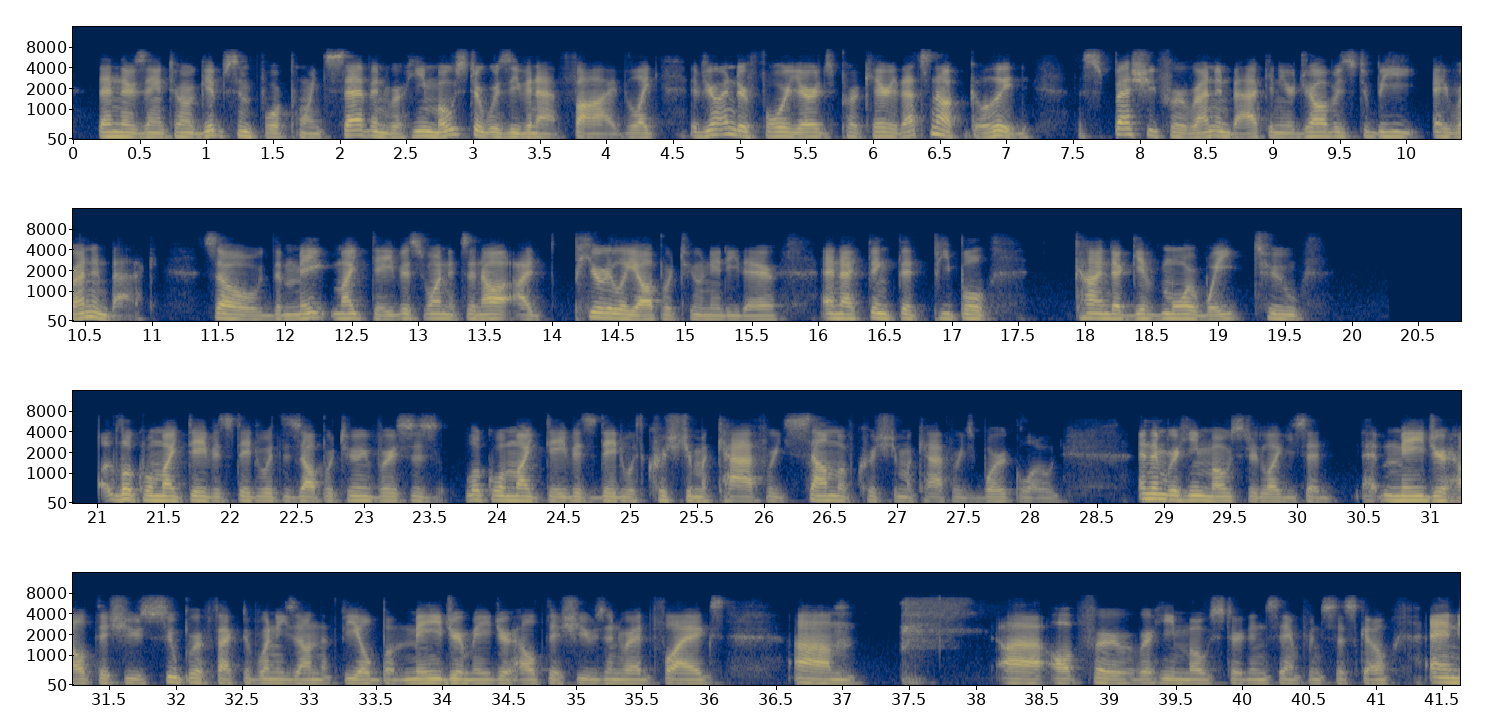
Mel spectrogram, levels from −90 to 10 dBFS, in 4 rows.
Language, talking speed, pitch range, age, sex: English, 165 wpm, 110-135 Hz, 20-39, male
